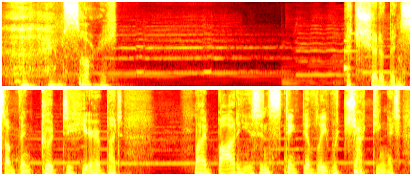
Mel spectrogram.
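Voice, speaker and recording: An actor playing a gentle, troubled young man with amnesia who speaks hesitantly and uneasily. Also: mid-range voice, unhurried, long pauses, soft background music, lightly acted. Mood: uneasy. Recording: game soundtrack behind.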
